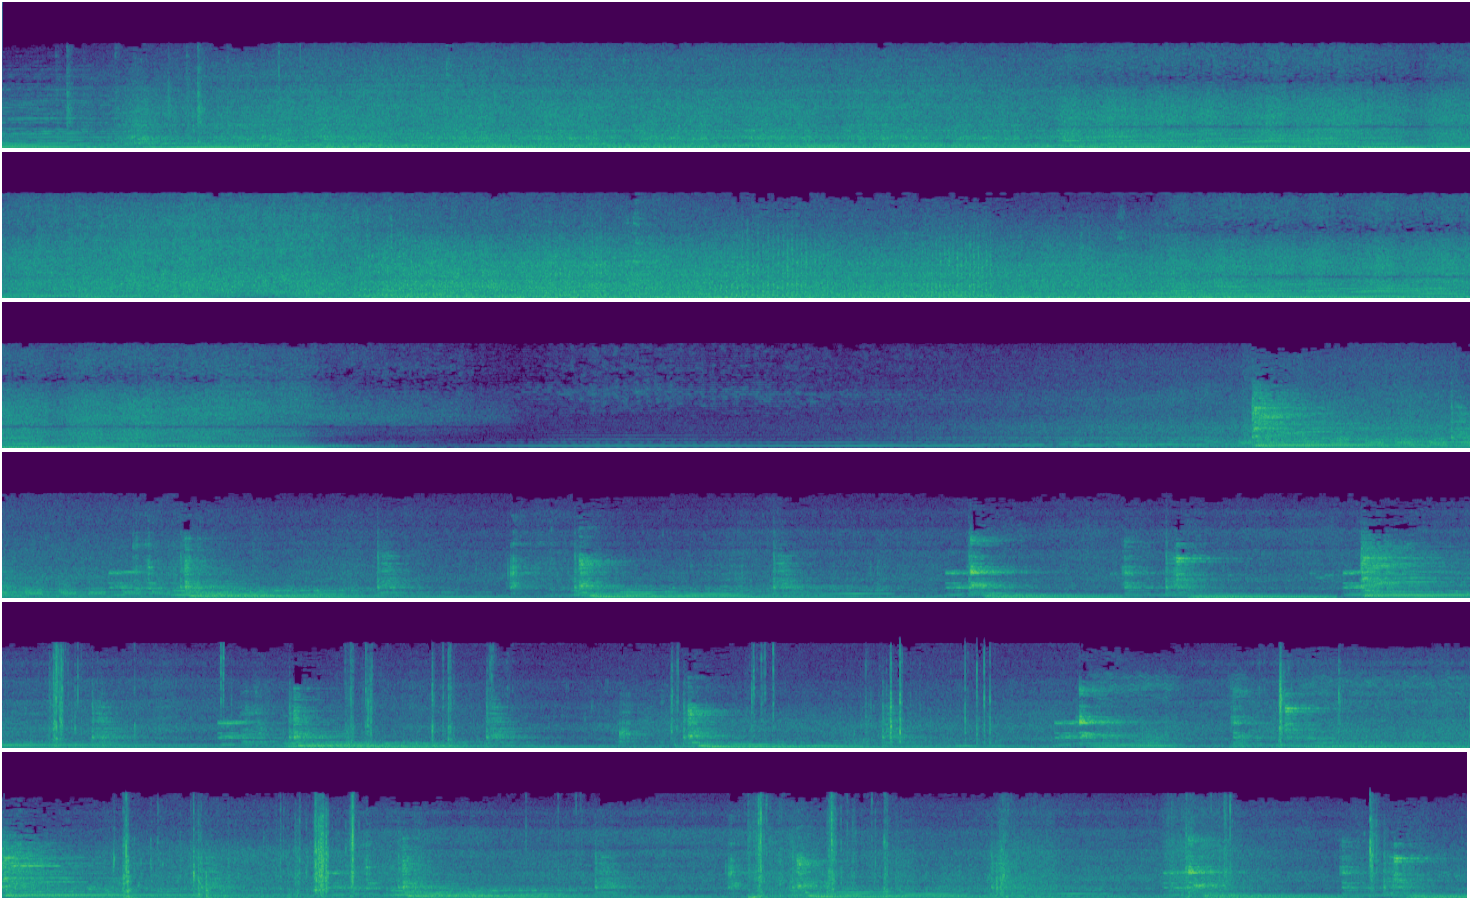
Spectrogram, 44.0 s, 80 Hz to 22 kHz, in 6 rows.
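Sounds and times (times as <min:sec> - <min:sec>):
droning soundtrack music: 0:00.0 - 0:44.0
dense rushing noise: 0:07.4 - 0:13.6, 0:19.4 - 0:25.2.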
